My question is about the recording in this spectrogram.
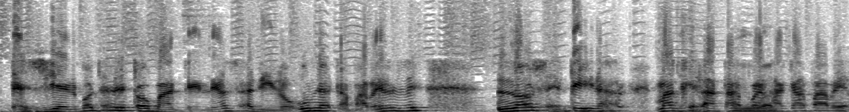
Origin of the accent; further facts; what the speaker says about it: Manacor, Balearic Islands, Spain; porque yo soy mallorquín, yo nací en Manacor, ¿cierto?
